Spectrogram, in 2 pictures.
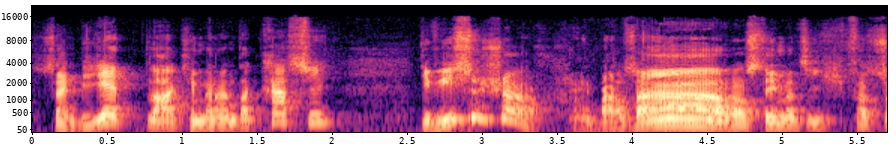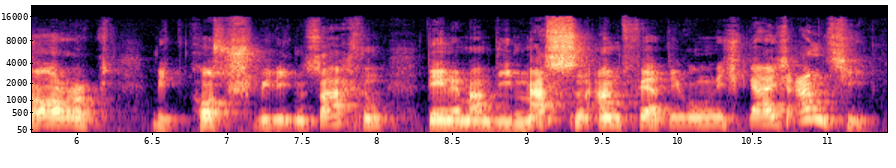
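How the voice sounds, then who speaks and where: Bitter professor, sweepingly theatrical delivery. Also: male voice, on the high side, bright, forceful tone, heavily acted. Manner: rhetorical, declamatory, sardonic, probing with questions. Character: bitter, cynical male professor, theatrical intellectual monologist. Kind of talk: German radio play acting.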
